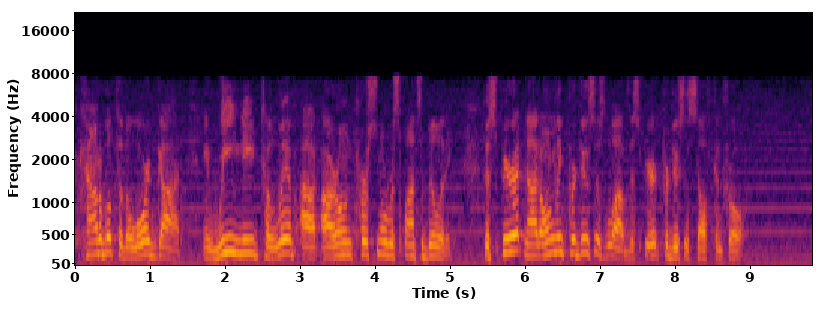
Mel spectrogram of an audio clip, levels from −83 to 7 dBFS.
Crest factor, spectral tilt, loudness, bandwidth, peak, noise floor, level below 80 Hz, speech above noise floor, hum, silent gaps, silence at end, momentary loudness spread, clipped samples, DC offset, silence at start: 14 dB; -5.5 dB/octave; -19 LUFS; 8 kHz; -4 dBFS; -41 dBFS; -46 dBFS; 24 dB; none; none; 0 s; 9 LU; under 0.1%; under 0.1%; 0 s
